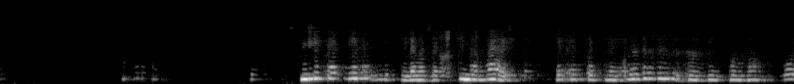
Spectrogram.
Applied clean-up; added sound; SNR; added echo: neural mask model DeepFilterNet 3.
